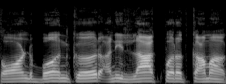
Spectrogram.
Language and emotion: Goan Konkani, angry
